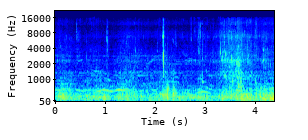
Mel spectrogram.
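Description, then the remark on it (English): Water sloshes and splashes steadily around a kayak moving along on open water, with gusty wind buffeting the microphone and a brief sharp knock partway through. “Nice, it's so good to be out on the water again.”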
